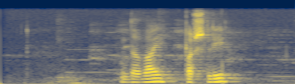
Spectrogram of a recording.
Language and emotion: Russian, neutral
